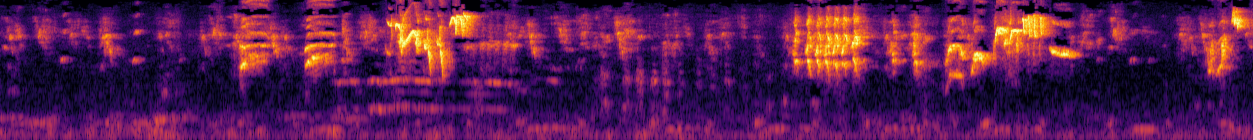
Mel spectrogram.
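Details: Song thrush in song: varied bursts of repeated, rattling notes and clear whistles, each phrase delivered in quick succession with short gaps between.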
